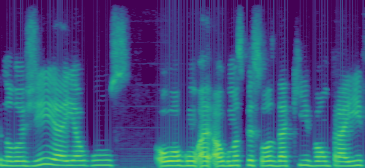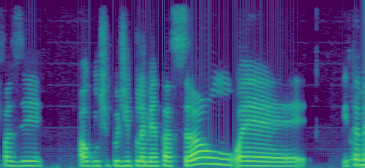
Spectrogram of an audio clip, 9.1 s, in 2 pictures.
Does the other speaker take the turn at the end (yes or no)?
yes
